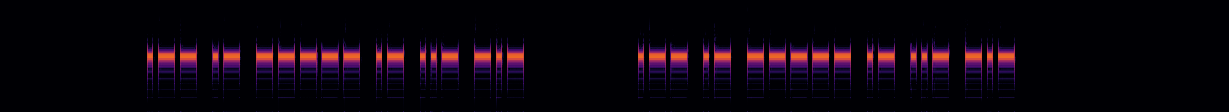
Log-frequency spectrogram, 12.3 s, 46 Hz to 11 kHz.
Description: Morse code, heard as a keyed tone, about 22 wpm, 700 Hz. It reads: WA0AUK WA0AUK
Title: USA Call Signs - 6 Characters - Repeated 2x - 22wpm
